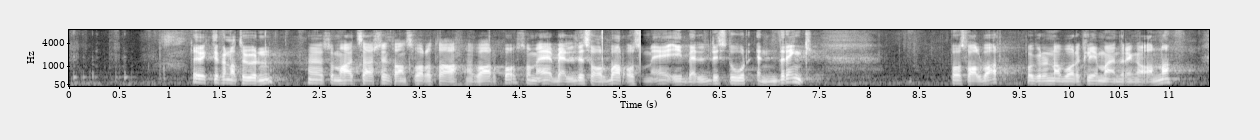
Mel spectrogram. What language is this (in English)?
Norwegian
